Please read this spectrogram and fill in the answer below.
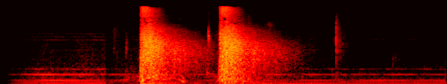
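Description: Two loud sharp cracks about three quarters of a second apart, each with a short ringing tail, over a low steady drone.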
